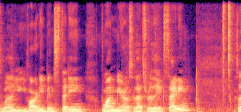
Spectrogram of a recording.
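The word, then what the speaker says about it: Joan Miró: man named juan but it's spelled different than you might expect juan miro oh yeah but it's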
